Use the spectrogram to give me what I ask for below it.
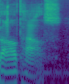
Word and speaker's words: Althouse: is my name is Alt House and I'm not going to let this go. You need to pronounce it correctly. That's al house.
